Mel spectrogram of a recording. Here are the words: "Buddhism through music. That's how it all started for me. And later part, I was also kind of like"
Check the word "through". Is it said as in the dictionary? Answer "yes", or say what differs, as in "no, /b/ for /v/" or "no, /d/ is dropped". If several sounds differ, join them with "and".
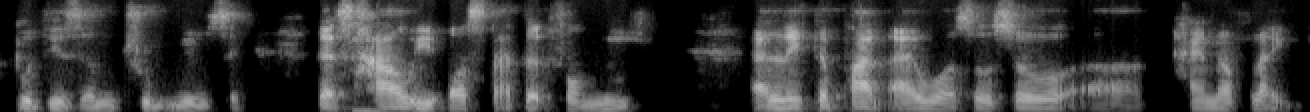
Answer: no, /t/ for /θ/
